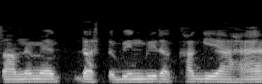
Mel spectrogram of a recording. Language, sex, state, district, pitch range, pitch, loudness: Hindi, male, Jharkhand, Garhwa, 120-130 Hz, 125 Hz, -17 LUFS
